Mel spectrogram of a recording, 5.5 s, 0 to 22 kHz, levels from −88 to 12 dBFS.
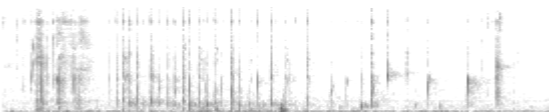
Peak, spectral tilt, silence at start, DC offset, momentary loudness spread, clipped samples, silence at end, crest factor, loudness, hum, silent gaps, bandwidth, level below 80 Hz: -22 dBFS; -3.5 dB/octave; 0.05 s; under 0.1%; 10 LU; under 0.1%; 0 s; 26 dB; -48 LUFS; none; none; 16.5 kHz; -56 dBFS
